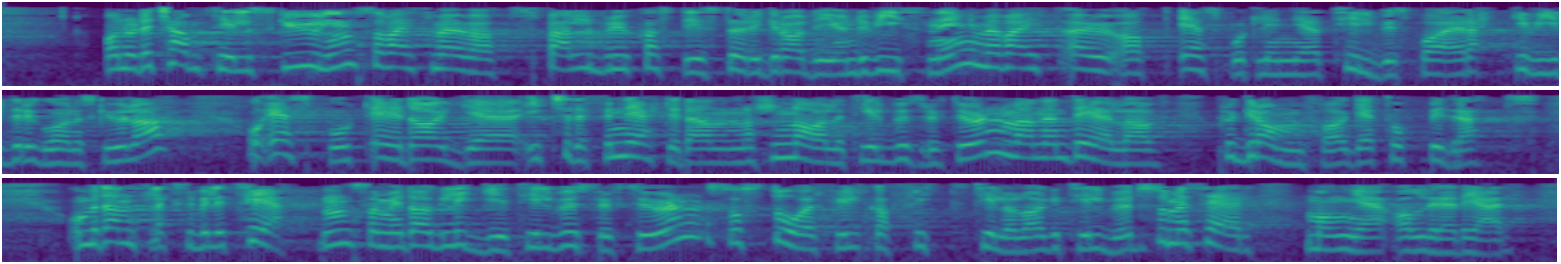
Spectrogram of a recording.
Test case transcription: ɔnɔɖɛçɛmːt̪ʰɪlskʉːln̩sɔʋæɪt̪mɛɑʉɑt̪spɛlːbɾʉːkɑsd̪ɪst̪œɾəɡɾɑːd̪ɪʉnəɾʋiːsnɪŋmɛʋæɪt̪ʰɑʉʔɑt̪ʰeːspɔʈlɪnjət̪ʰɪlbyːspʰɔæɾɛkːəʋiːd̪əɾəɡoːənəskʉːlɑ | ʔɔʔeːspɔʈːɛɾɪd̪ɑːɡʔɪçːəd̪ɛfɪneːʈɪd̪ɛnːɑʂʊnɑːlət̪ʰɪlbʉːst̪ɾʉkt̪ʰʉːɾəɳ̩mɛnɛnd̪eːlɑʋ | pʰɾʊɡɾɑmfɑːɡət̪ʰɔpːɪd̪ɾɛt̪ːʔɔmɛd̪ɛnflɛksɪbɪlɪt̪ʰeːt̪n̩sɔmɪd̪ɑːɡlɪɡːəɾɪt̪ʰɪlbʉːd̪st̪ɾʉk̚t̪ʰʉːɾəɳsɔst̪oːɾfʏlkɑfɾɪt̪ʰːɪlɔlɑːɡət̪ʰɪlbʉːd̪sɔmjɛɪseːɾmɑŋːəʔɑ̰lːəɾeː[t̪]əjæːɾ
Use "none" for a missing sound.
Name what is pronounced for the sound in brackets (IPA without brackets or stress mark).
d̪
